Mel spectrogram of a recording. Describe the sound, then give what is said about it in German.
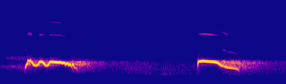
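A male tawny owl sings two clear, hollow hoots a few seconds apart, the first wavering and the second sliding downward, each trailing off with a soft echo in otherwise quiet surroundings. “Der Waldkauz.”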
